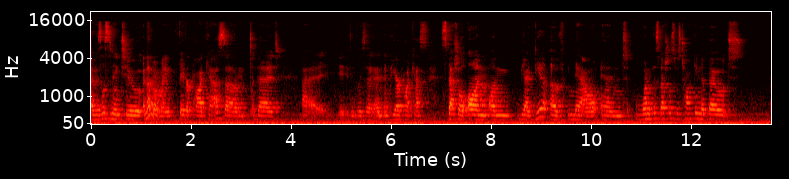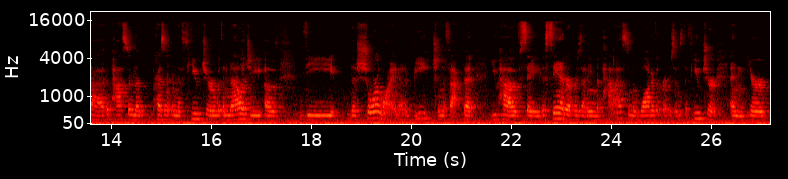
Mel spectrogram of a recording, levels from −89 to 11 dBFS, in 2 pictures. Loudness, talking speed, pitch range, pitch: -43 LUFS, 170 wpm, 150-170 Hz, 160 Hz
